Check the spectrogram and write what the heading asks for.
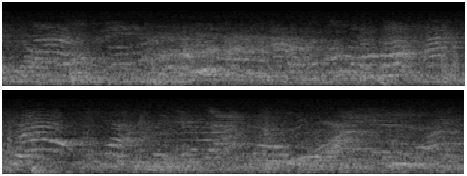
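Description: Many children's voices talking over one another at once, a steady hubbub of chatter with no single speaker standing out.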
